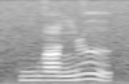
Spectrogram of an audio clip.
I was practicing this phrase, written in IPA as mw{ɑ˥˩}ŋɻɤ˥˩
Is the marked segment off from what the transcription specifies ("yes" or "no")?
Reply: yes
